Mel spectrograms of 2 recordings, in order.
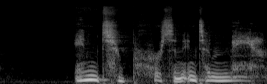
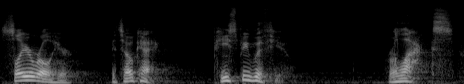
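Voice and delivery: calming; 4 semitones lower than usual. Retold or imitated. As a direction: settle frightened friends down gently. Jesus calming the scared disciples.

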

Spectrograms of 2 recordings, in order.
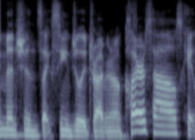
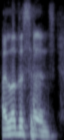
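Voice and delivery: ordinary talk

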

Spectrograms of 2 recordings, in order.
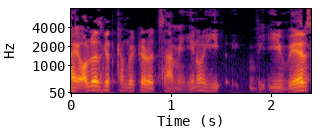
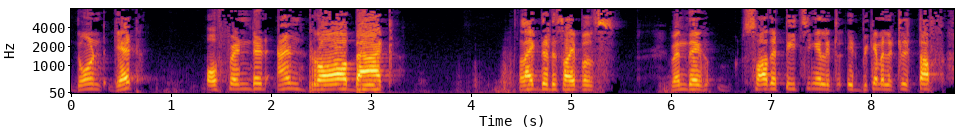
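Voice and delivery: preaching at full force; 3 semitones higher, 16 dB louder than usual. Acted. Preacher warning the congregation, loud and urgent. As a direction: press the point hard.

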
